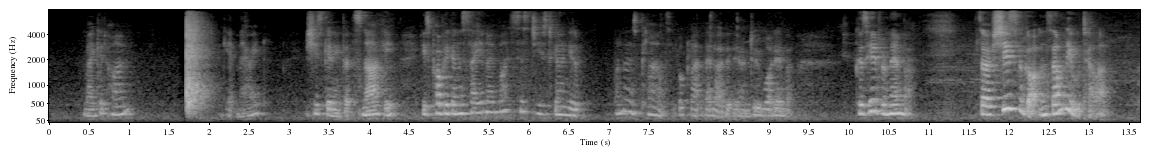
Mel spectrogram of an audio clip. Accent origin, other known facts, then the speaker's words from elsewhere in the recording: New Zealand; I'm a Kiwi.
